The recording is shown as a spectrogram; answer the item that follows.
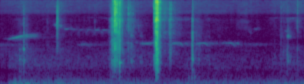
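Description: A small gun fires a couple of sharp, close cracks, the louder pop coming near the end and an earlier one just before, each standing alone against a quiet outdoor background with no talking.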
